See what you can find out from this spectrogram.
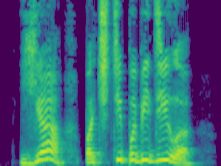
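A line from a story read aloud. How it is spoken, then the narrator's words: Excited young woman exclaiming. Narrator (Russian): возбужденно воскликнула девушка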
